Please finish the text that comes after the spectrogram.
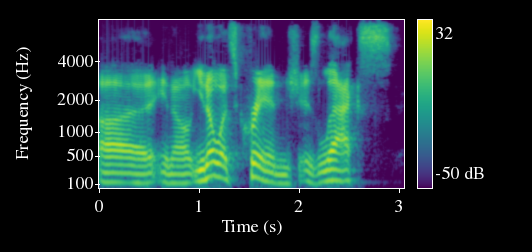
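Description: A man's voice: mid-range voice, slow pace, gravelly, pushed and bright, lo-fi sound. An American man co-hosting a podcast, riffing in a rambling, casual, joking way over a call. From United States. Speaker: podcast co-host. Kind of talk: casual, joking group discussion.

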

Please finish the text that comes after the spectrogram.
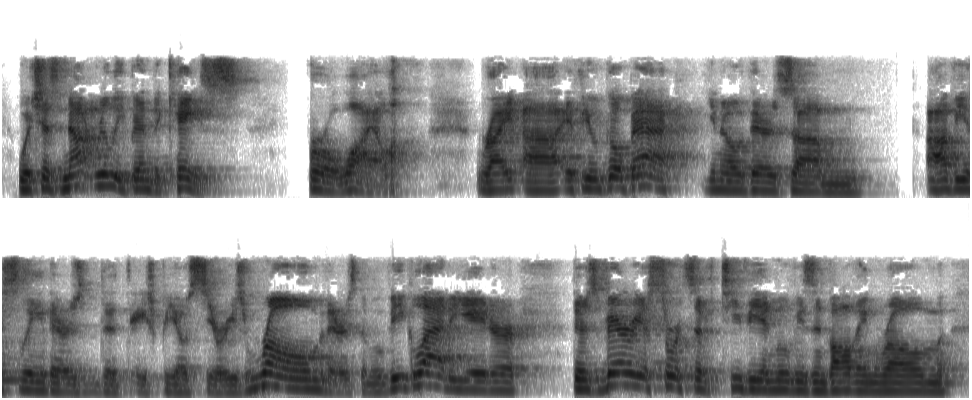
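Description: A man's voice: mid-range voice, fairly bright tone. An American man from New Jersey co-hosting a podcast in casual, conversational discussion. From New Jersey, United States. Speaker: podcast co-host. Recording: dull lo-fi voice track.

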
